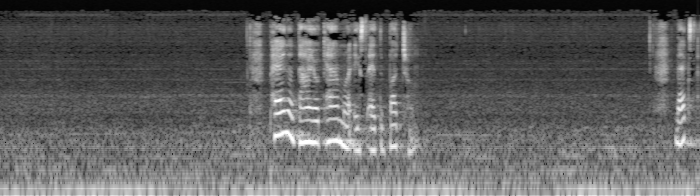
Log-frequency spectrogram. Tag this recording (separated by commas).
Speech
